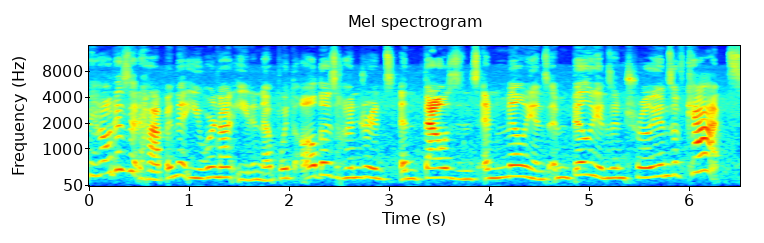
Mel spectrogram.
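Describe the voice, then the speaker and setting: A woman uses a put-on character voice, high in pitch, at a moderate pace with hardly any pauses. Clear background noise runs behind her. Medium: read story.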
